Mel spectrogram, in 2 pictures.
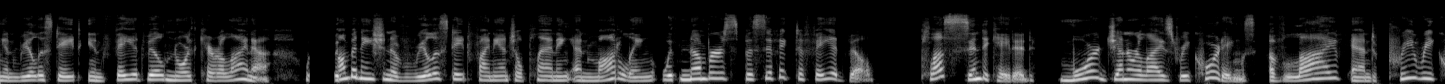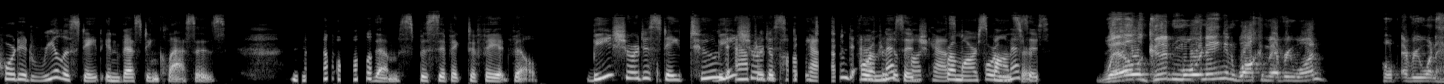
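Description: A speech recording in which the receiver loses the digital signal or gets failed frames three times and mutes until good frames return, causing digital broadcast dropout: a quick 20 ms fade into silence at 3.07–3.40 s (about 256 ms lost), then scattered short holes at 17.41–18.17 s (469 ms lost, longest gap 171 ms) and 22.32–22.89 s (299 ms lost, longest 128 ms). From 21.02 to 24.82 s a doubled audio track appears. The same speech is audible a second time, roughly one and a half seconds late and about 5 dB quieter, full-band and without any room colour, starting and stopping abruptly. It is likely a second capture through a slower path.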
